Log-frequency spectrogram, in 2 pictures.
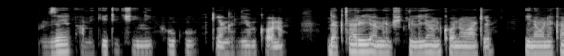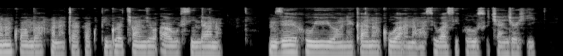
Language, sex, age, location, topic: Swahili, male, 18-24, Nairobi, health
